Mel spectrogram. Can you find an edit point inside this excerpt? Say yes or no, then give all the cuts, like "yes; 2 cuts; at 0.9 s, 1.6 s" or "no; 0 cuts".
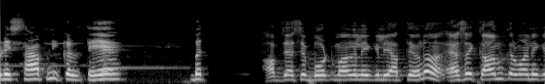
yes; 1 cut; at 2.1 s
